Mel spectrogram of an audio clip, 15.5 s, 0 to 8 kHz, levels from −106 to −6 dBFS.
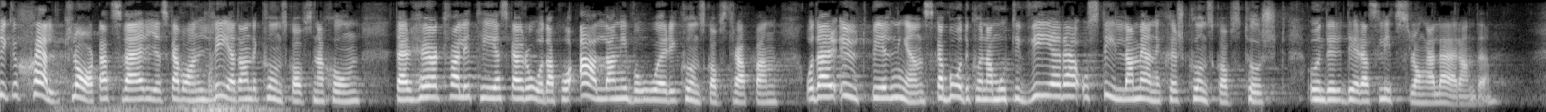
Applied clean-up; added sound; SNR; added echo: none; Subway, metro, underground; 18 dB; none.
